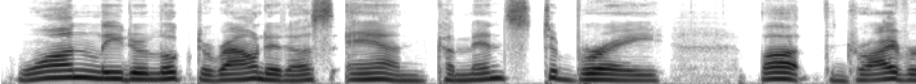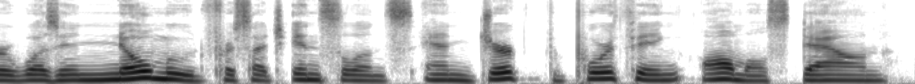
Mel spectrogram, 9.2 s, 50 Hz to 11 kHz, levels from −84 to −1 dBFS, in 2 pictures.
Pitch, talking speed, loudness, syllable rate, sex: 180 Hz, 175 wpm, -17 LUFS, 4.7 syllables/s, female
